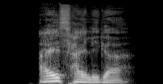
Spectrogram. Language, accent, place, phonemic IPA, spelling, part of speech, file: German, Germany, Berlin, /ˈaɪ̯sˌhaɪ̯lɪɡɐ/, Eisheiliger, noun, De-Eisheiliger.ogg
- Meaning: 1. a period in May with increased likelihood of night frost, falling on the name days of certain saints; a blackberry winter 2. one of these saints (male or of unspecified gender); an "ice saint"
